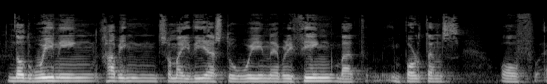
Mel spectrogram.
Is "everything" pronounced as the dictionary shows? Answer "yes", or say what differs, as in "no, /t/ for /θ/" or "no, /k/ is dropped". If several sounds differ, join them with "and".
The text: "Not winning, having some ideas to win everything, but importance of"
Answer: no, /b/ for /v/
